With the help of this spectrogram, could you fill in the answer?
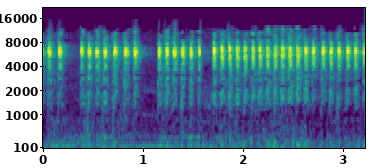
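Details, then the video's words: Contest-training recording of a gereja cililin kapas tembak sparrow: bursts of rapid, piercing high chirps, the last run long and unbroken. "masteran komplit untuk burung lomba gereja_cililin _kapsa tembak suara asli dan jernih# berjeda"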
